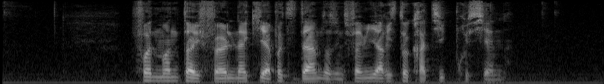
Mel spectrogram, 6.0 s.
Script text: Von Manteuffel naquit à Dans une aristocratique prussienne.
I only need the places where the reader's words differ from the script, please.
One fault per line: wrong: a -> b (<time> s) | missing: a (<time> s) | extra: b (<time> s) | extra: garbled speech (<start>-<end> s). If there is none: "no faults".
extra: Potsdam (2.7 s)
extra: famille (3.4 s)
